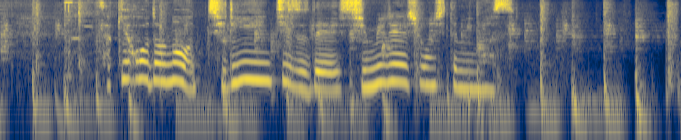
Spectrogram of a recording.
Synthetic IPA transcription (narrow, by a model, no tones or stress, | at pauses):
sakʲiɦo̞d̪o̞no̞t͡ɕiɾʲĩɲt͡ɕizɨd̪e̞ɕimʲiɾe̞ːɕõ̞ɕi̥t̪e̞mʲimasɨ̥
